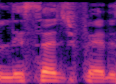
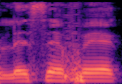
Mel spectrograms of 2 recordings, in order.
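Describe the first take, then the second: First: A z sound ends the first word. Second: The first word ends without a z sound. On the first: The speaker calls it wrong. "लेसेज फेयर का प्रोनाउंसिएशन वो नहीं है जो मैं बोल रहा हूँ" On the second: The speaker calls it right. "लेसे फेयर कुछ ऐसा होगा, क्योंकि ये फ्रेंच है, इसमें पूरा नहीं बोला जाता है"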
